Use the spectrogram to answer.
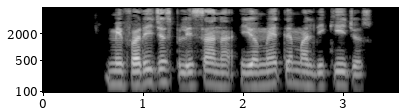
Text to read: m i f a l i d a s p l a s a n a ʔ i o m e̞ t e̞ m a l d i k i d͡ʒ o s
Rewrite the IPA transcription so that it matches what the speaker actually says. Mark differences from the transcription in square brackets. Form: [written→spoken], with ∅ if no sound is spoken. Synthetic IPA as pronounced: m i f a [l→ɾ] i [d→d͡ʒ] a s p l [a→i] s a n a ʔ i o m e̞ t e̞ m a l d i k i d͡ʒ o s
